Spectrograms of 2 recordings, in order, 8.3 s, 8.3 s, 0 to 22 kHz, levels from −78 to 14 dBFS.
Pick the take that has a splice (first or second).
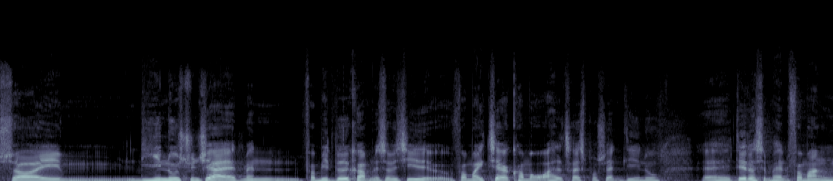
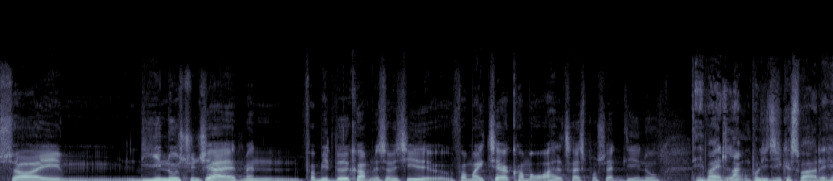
second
